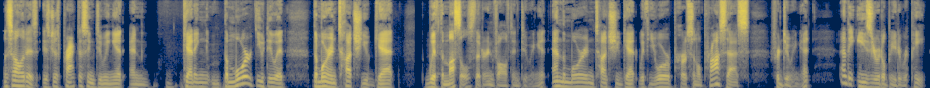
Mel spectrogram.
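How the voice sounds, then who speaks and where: Man, voice actor guest, low pitch, bright forceful tone, emphatic, casual instructional chat. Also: lively intonation, normal speed, dry recording, studio quality. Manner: emphatic, explains through everyday analogies. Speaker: guest voice actor and audiobook narrator. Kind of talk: casual instructional podcast conversation.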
